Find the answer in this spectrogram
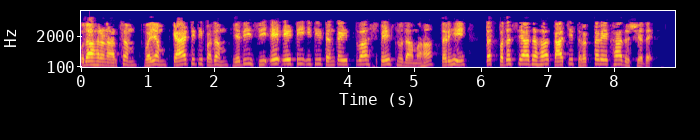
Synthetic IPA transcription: ud̪aːɦɐɾɐɳaːɾt̪ʰɐmʋɐjɐmkæːʈit̪ipɐd̪ɐmjɐd̪isiːʔeːʔeːʈiːt̪iʈɐŋkɐjit̪ʋaːspeːsnud̪aːmɐɦɐ̆t̪ɐɾiɦi | t̪ɐt̪̚pɐd̪ɐsjaːd̪ʱɐɦɐ̆kaːt͡ʃit̪ɾɐk̚t̪ɐɾeːkʰaːd̪ɾɪʃjɐt̪eː

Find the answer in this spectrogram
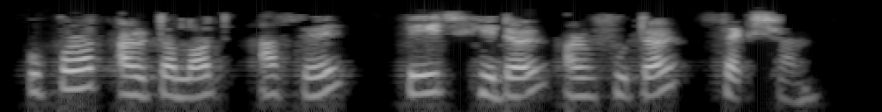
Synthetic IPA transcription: upɔɹɔtaɹutɔlɔtasɛ | ped͡ʒhedaɹaɹufʰutaɹsɛksɔn

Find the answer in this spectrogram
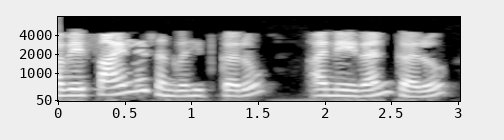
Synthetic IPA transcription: ɐʋefaːjlnesɐŋɡɾɐɦit̪kɐɾu | ɐneɾɐnkɐɾo

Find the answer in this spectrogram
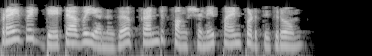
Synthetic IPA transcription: pɪɾɐɪʋɐʈ̚ɖeːʈaːʋɐɪɐnɐɣɐfɾɐɳɖfɐŋkʂɐnɐɪpɐjɐnpɐɽɯt̪ːɯɣɪroːm

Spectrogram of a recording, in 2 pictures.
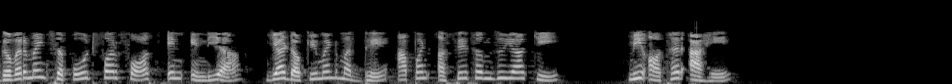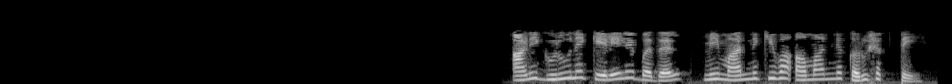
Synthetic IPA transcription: ɡəʋəɾmeɳʈsəpoɾʈfɔɾfɔsiniɳɖija | jaɖɔkjumeɳʈməd̪ʱːjeapəɳəsesəmd͡zujakiː | miːʔɔt̪ʰəɾaɦe | aɽ̃iɡuɾunekelelebəd̪əl | miːmanjəkĩw̃ʋaʔəmanjəkəɾuːɕək̚t̪e

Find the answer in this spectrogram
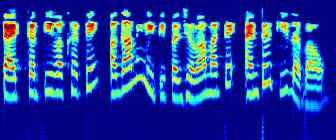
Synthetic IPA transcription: ʈajp̚kəɾt̪iʋəkʰət̪eəɡamiliʈipəɾd͡ʒəʋamaʈeɛ̃ɳʈəɾkid̪əba̰ʋ

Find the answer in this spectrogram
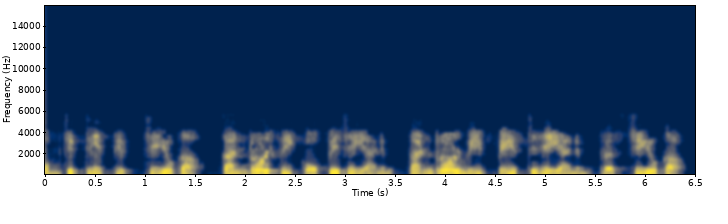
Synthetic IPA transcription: ob̚d͡ʑek̚ʈːilkit͡ɕejːuɣɐ | kɐɳʈɾoːlsikoːpːit͡ɕejːaːnumkɐɳɖroːlʋipeːsʈɨt͡ɕejːaːnumpɾɐst͡ɕejːuɣɐ

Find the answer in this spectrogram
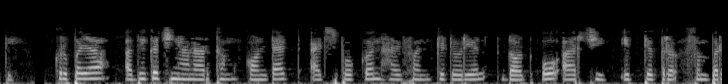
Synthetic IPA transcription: t̪ikɾupəjaəd̪ʱikət͡ɕnjanaɾt̪ʰəmkɔ̃ɳʈæk̚ʈɛʈspokənɦajfonʈuʈoɾijəlɖɔʈoʔaɾt͡ɕiːt̪jət̪ɾəsəmpə

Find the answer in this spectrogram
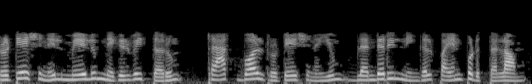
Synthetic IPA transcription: ɾɔʈeːʂɐnɪlmeːlɯmnɪɣɐɻʋɐɪt̪ːɐɾɯm | ʈɾaːk̚baːlɾɔʈeːʂɐnɐjɯmbɪlɛɳɖɐɾɪlniːŋɡɐɭpɐjɐnpɐɽɯt̪ːɐlaːm

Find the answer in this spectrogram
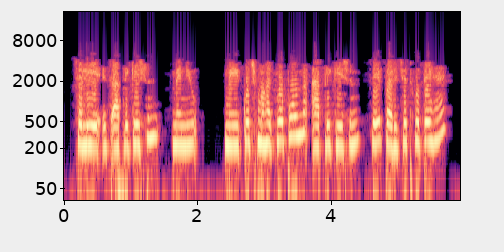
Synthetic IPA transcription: t͡ʃɐlieʔɪsɛːplikeːʃən | mɛːnju | mẽkʊt͡ʃʰmɐɦət̪ːwəpuːɾnɛːplikeːʃənsepɐɾɪt͡ʃɪt̪ɦoːt̪eɦɛ̃ː

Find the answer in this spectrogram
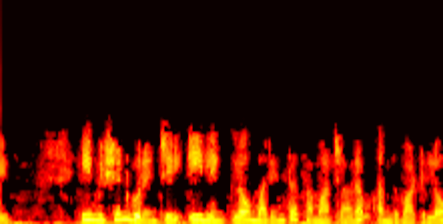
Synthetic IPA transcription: i | iːmiʂɐnɡuɾiɲt͡ʃiʔiːliŋklo̞ːmɐɾint̪ɐsɐmaːt͡ʃaːɾɐmɐ̰nd̪ubaːʈuloː

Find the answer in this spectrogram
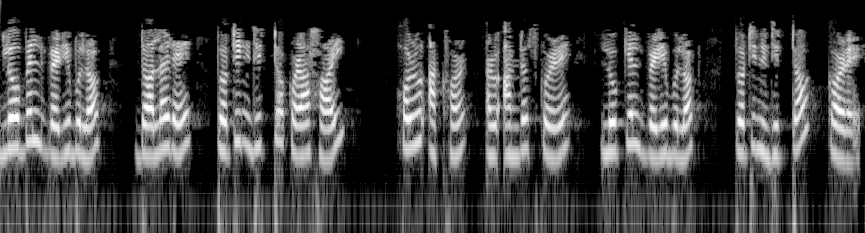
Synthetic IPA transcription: ɡlobɛlbeɹiubulɔk̚ | dɔlaɹɛ | pɹotinidʱitːɔkɔɹahɔj | xoɹuʔakʰɔɹaɹuʔandɔskɔɹɛ | lokɛlbʱeɹiubulɔk | pɹotinidʱitːɔkɔɹɛ

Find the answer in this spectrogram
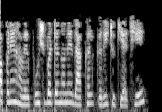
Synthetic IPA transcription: apəɳ̃eɦəʋepuʃbəʈənoned̪akʰəlkəɾit͡ʃukjat͡ʃʰe

